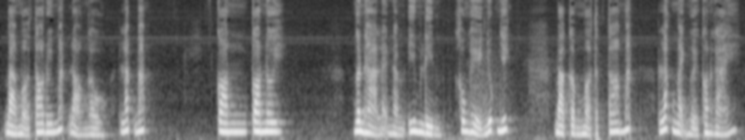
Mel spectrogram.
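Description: A woman reading a romance story aloud in steady, scripted audiobook narration. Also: fairly low pitch, moderate pace, breathy edge.

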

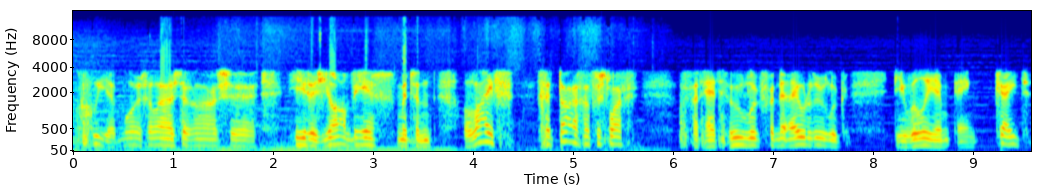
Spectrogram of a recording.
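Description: A man's voice: mid-range voice, unhurried, a bit bright, soft background music, lightly acted, low-quality recording. A man playing a starstruck, chatty male reporter who rambles on in a comic fake live report. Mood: gushing. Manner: chatty, rambling, self-congratulatory. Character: bumbling, starstruck male reporter at a royal wedding.

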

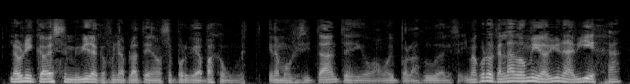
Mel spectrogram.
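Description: A man's voice: on the low side, very fast, dry recording. An older man with an Argentine accent, a radio host telling rambling football memories with lots of fillers in casual chat.

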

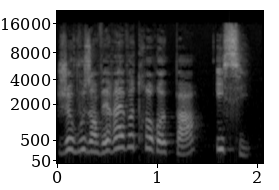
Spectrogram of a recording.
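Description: Woman reader as strict calm guardian lady, measured and severe, lively pitch. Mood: calm, stern. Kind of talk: audiobook reading.

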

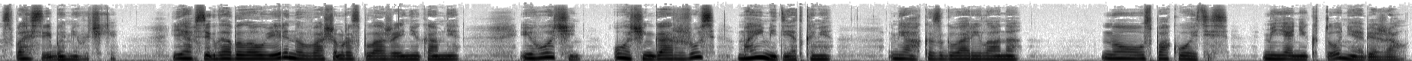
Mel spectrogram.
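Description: A woman voicing a gentle, tearful young governess who speaks softly and tenderly in an audiobook. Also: fairly low pitch, steady tone, normal speed, no echo, studio quality, voice pushed down, close to an everyday voice. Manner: soft, tender, quietly sad. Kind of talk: audiobook character reading.

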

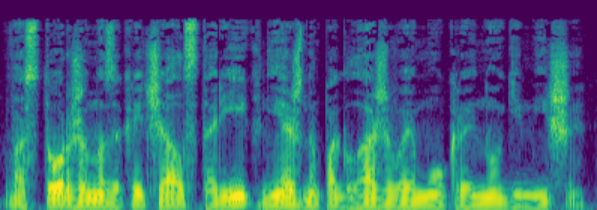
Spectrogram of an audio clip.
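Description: A man narrating a story aloud in an expressive reading voice. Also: low voice, unhurried, dry recording, studio quality.

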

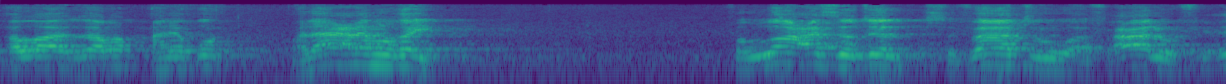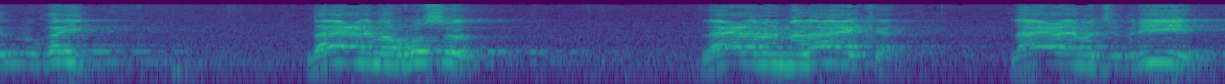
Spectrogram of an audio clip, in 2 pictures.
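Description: Here the lecturer's voice sits high and sharp, and he talks fast. As an Islamic scholar giving a religious talk, he repeats points with emphasis and fires rhetorical questions at his audience, all in an echoey hall with faint ambience and slight background noise.

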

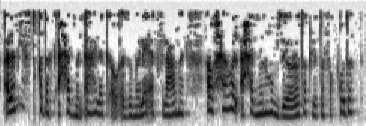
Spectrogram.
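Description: A woman's voice: on the high side, lively intonation, racing, slight background noise. A woman voicing a man radio host who speaks firmly and gives instructions. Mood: probing. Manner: firm, instructing. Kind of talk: storytelling narration. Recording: lo-fi dull audio.

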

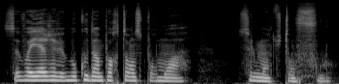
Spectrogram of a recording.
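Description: A woman's voice: lowish voice, fairly even intonation, moderate pace, dark tone, dry recording, studio quality, natural voice. A woman voicing a jealous young woman who pleads and reproaches her lover, in an audiobook reading. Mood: reproachful.

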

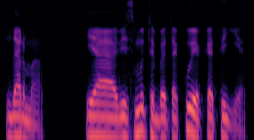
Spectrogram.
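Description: A man's voice: fairly low pitch, a little fast, a little mellow, no room sound, natural voice. Male reader as a lovestruck young soldier, persistent, teasing, dry sound.

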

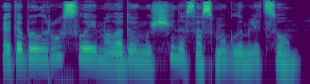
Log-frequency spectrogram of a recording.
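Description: A woman reading a first-person audiobook in a lively, expressive way. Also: fairly low pitch, normal speed, dry recording, clean studio sound. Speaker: audiobook narrator.

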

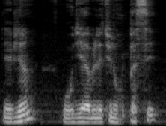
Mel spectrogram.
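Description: A man's voice: on the low side, moderate pace, mellow, slightly rough. A man voicing a vain, sly and jovial very old marshal in a storybook reading. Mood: gleeful.

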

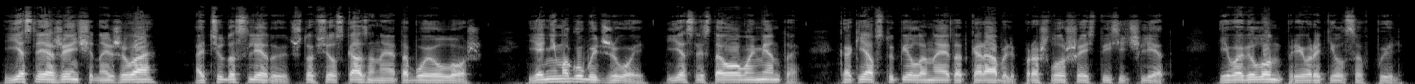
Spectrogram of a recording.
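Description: A proud, passionate ancient young woman, as a male storyteller puts her on, pitched somewhat above a low voice and pushing the level up in commanding outbursts. The audiobook sound is close and dry, with no room around it. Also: normal speed, dry recording, close to an everyday voice. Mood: furious.

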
